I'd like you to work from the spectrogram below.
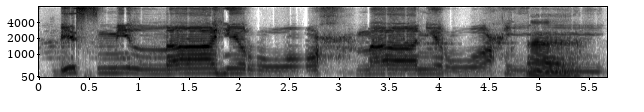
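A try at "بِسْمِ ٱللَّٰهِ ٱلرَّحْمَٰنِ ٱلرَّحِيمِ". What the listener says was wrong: kalau saya boleh kritisi bibirnya agak ke depan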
